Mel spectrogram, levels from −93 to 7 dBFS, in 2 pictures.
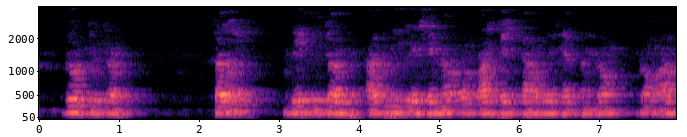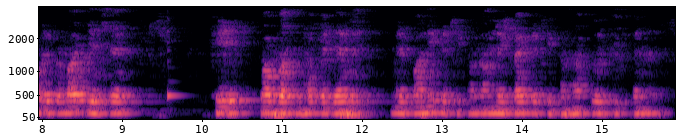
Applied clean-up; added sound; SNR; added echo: none; Cowbell; 17 dB; reverberation time 0.6 s.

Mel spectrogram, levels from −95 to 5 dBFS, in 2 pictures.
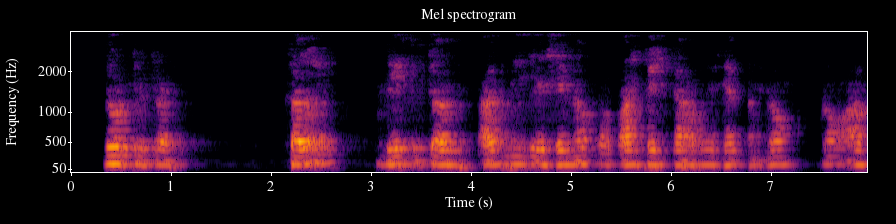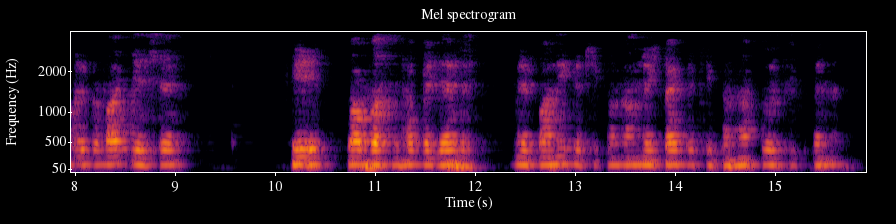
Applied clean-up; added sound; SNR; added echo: neural mask model DeepFilterNet 3.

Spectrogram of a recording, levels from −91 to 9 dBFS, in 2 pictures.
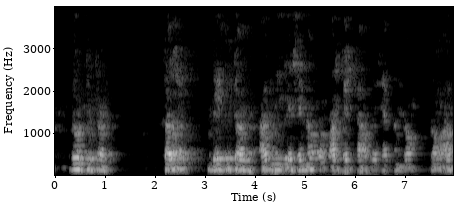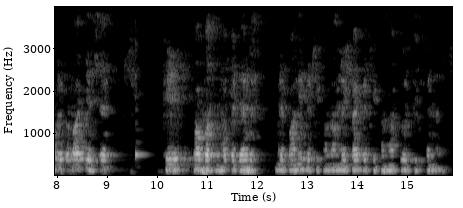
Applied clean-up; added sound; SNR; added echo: classical method WPE with log-MMSE.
